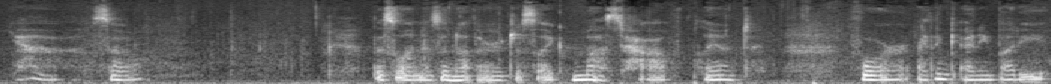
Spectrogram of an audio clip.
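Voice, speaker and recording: A woman speaks softly at a medium pitch and a fairly slow pace. Background noise is noticeable. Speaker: ASMR creator. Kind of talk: ASMR roleplay, friendly show-and-tell about plants. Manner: soft-spoken, friendly, rambling.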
